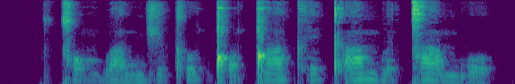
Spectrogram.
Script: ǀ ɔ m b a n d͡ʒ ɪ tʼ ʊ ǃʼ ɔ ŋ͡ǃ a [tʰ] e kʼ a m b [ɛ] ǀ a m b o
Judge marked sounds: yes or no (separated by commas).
yes, yes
